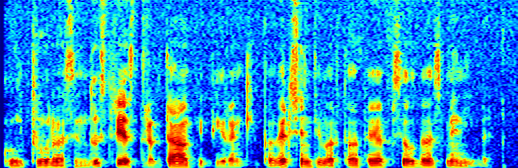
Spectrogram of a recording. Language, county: Lithuanian, Vilnius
